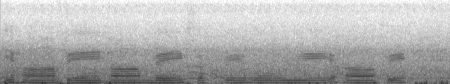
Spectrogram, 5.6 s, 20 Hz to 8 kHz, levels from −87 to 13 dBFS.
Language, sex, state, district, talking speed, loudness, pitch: Hindi, male, Haryana, Rohtak, 105 wpm, -18 LUFS, 200 Hz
